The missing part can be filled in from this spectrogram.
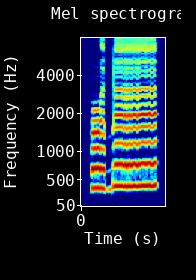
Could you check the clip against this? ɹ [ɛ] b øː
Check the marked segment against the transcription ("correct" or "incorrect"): incorrect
